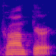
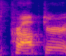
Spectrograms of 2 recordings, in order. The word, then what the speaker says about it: propter: I always said prompter. Am I saying it wrong? It's propter and I was going to take great glee in correcting you once live on the air.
